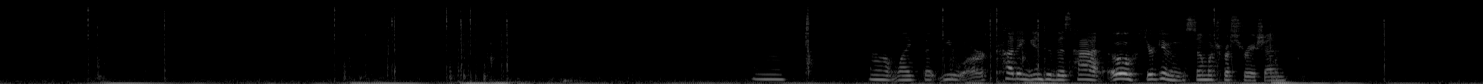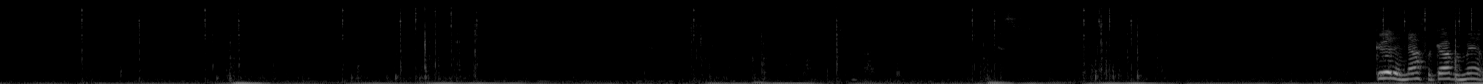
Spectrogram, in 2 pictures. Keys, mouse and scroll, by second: 1.2 alt+click, 3.7 click, 4.9 right click, 5.1 click, 6.6 click, 9.7 alt+click, 10.3 click, 12.5 click, 12.8 alt+click, 13.0 e, 16.0 click, 16.0 e, 17.2 click, 18.6 alt+click, 19.4 alt+right click, 19.7 alt+middle click, 21.3 alt+middle click, 22.1 alt+click, 22.7 w, 24.9 click, 26.0 alt+click, 26.3 alt+click, 27.9 alt+click, 29.0 alt+right click, 29.5 alt+right click.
